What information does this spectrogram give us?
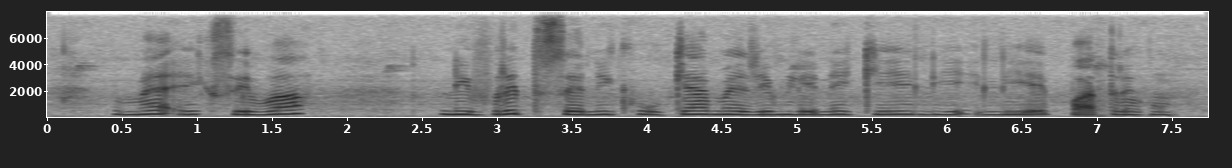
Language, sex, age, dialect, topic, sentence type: Hindi, female, 25-30, Marwari Dhudhari, banking, question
